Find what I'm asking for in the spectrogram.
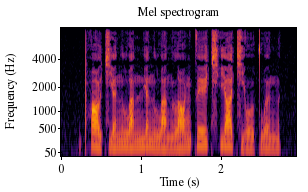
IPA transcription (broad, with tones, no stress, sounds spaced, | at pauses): pʰ ɑ˥˩ ʊ̯ t͡ɕ j ɛ˧˥ n l w a˧˥ n n̪ j ɛ˥˩ n l w a˨˩ n l ɑ˧˥ ŋ t̪ e˥ ɪ̯ t͡ɕʰ j ä˥ t͡ɕ j o˨˩ ʊ̯ t̪ w ə˥˩ n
